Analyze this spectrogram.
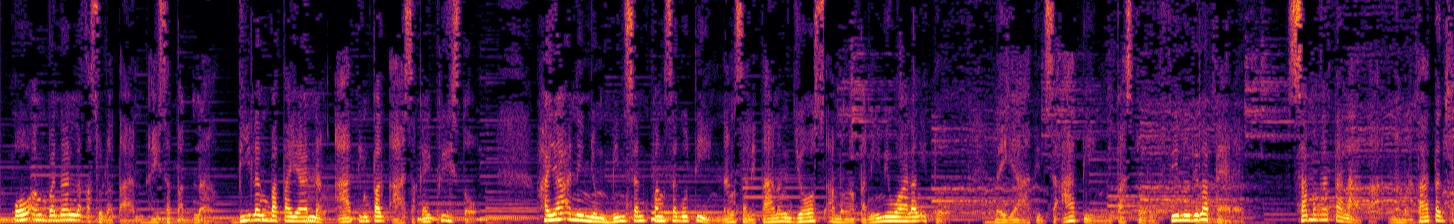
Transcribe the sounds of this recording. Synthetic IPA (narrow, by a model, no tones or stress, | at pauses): ʔo̞ʔɐŋbɐnalnɐkɐsʊlɐt̪a̰nɐjsɐpat̪̚nɐ̰ŋbiːlɐŋbɐt̪ɐjanːɐŋʔaːt̪ɪŋpɐɡ̚ʔa̰ːsɐkɐjkɾist̪o̞̰ | hɐjaːʔɐnːɪɲjoŋminsɐnpɐŋsɐɡʊt̪inːɐŋsɐlɪt̪anɐŋd̪jo̞sɐ̰ŋmɐŋapɐninɪwaːlɐŋɪt̪o̞̰ | nɐɪja̰ːhɐt̪id̪̚sɐ̰ʔaːt̪ɪŋnɪpɐst̪o̞ɾfinod̪ɛlɐpɛ̰ɾɛ̰t̪ | sɐmɐŋat̪ɐla̰ːt̪a̰nɐmɐt̪aːt̪ɐɡ̚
